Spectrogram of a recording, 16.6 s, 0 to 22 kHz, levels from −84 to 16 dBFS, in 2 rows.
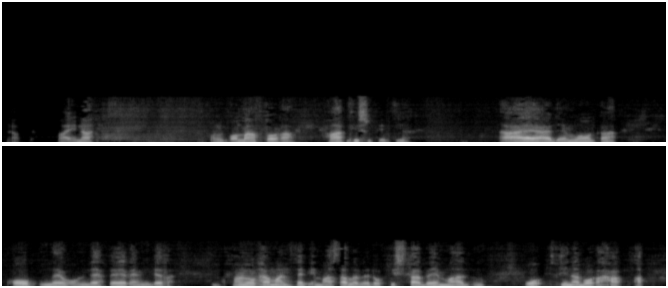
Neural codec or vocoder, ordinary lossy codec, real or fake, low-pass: codec, 16 kHz in and 24 kHz out, 0.6 kbps, FocalCodec, streaming, 4096 codes; MP3, 32 kbps; fake; 7.2 kHz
